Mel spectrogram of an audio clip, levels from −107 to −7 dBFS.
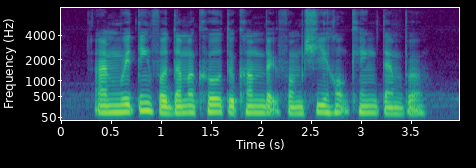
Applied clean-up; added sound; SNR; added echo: none; none; none; none.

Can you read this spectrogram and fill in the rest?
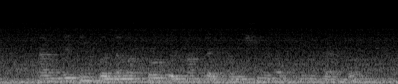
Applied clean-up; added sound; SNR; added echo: none; Mechanical fan; 1 dB; reverberation time 2.8 s.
